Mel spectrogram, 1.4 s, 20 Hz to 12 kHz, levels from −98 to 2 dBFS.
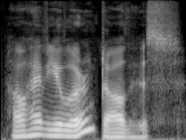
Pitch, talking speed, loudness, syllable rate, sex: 135 Hz, 260 wpm, -16 LUFS, 4.4 syllables/s, male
